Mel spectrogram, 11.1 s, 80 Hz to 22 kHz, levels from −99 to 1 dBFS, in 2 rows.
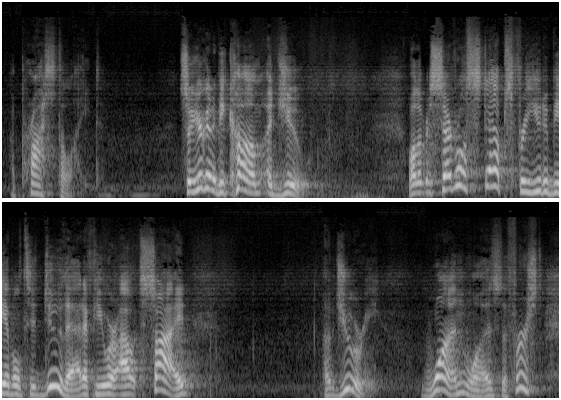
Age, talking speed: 50-69, 165 wpm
